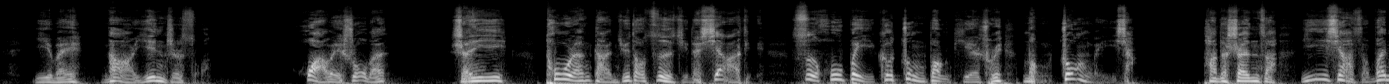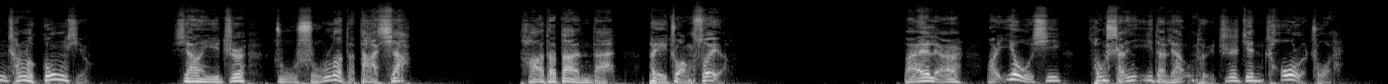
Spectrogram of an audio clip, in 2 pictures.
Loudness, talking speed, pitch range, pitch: -20 LUFS, 180 characters per minute, 105-175 Hz, 145 Hz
